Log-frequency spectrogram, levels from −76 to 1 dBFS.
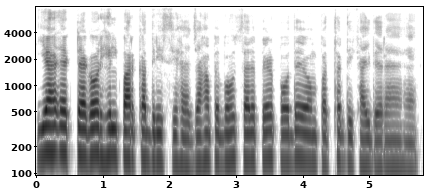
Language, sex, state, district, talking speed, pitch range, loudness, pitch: Hindi, male, Jharkhand, Ranchi, 205 wpm, 130-150 Hz, -19 LUFS, 140 Hz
